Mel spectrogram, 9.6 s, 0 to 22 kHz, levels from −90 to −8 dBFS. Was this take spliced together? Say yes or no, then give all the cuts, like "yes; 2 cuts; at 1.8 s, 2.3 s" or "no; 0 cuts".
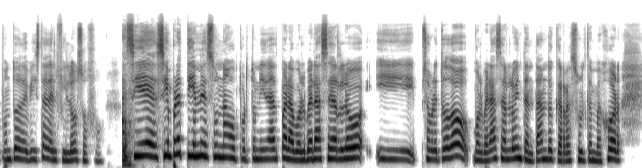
yes; 1 cut; at 1.8 s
